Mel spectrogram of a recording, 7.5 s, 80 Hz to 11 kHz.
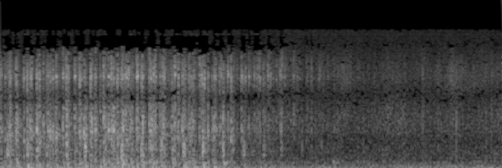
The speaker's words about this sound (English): Thundering hoofbeats echo through the crowd-lined street as the 6 white horses, suddenly gone wild, carry the swaying silver carriage to almost certain doom, while the thousands of people who only a moment ago were cheering wildly look on aghast.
